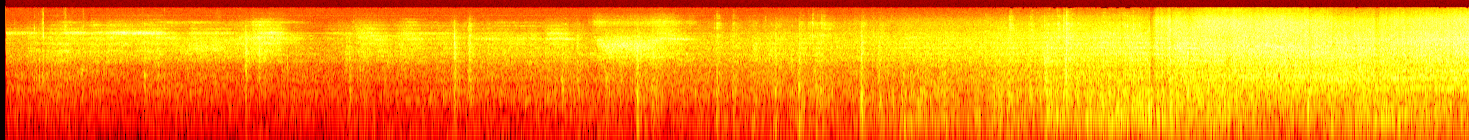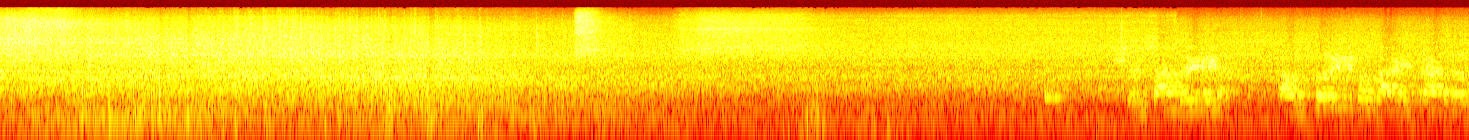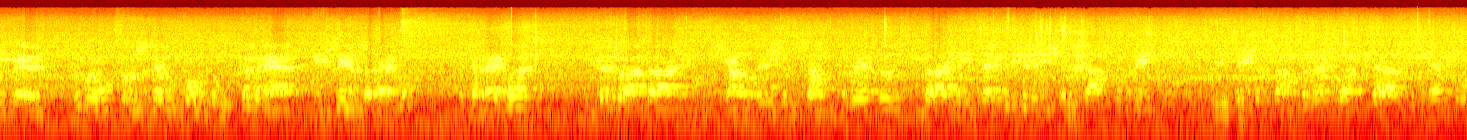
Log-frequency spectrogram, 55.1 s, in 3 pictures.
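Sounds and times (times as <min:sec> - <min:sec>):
short hiss: 0:26.8 - 0:28.6.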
